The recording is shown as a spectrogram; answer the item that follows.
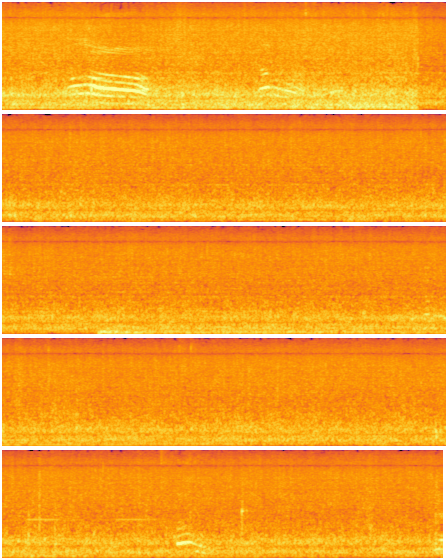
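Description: Creek water running steadily over a shallow riffle, louder for the first four seconds. A couple of short excited vocal exclamations come about a second in and again shortly after.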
